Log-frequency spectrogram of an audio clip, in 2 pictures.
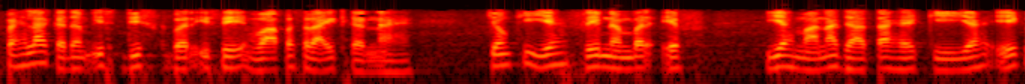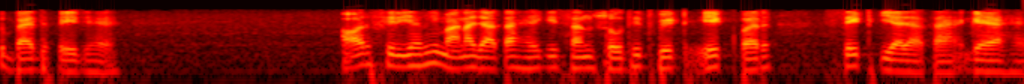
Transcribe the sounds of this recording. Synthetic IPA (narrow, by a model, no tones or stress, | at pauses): pɛɦlakɐd̪əmʔɪsɖɪskpɐɾɪ̰seʋaːpəsɾaːɪʈkɐɾnʔa̰ɦɛː | kjõːkijɐɦfɾeːmnɐ̃mbəɾɛf | jɐɦmaːnad͡ʒaːt̪aɦɛkijɐɦḛːkbɛːd̪peːd͡ʒɦɛ̰ː | ɔ̰ːɾfɪɾjɐɦbʱimaːnad͡ʒaːt̪aɦɛkisɐ̃nʃoːd̪ʱɪt̪pɪʈḛːkpɐɾ | seːʈkijad͡ʒa̰ːt̪a̰ɦɡɐjaɦɛ̰ː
